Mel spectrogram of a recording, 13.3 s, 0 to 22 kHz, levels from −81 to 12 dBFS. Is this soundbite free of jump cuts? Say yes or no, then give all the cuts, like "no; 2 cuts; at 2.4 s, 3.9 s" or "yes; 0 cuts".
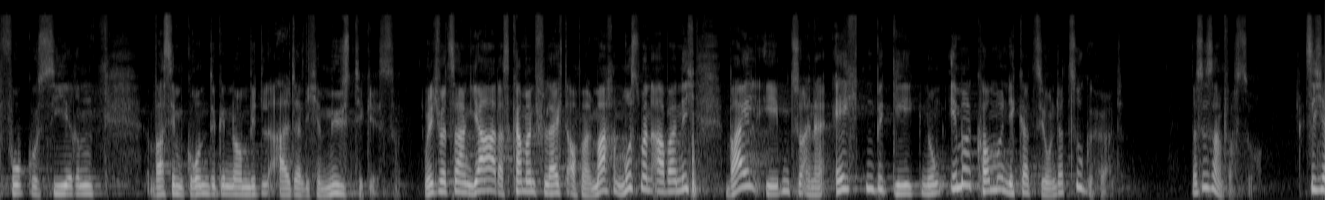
yes; 0 cuts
